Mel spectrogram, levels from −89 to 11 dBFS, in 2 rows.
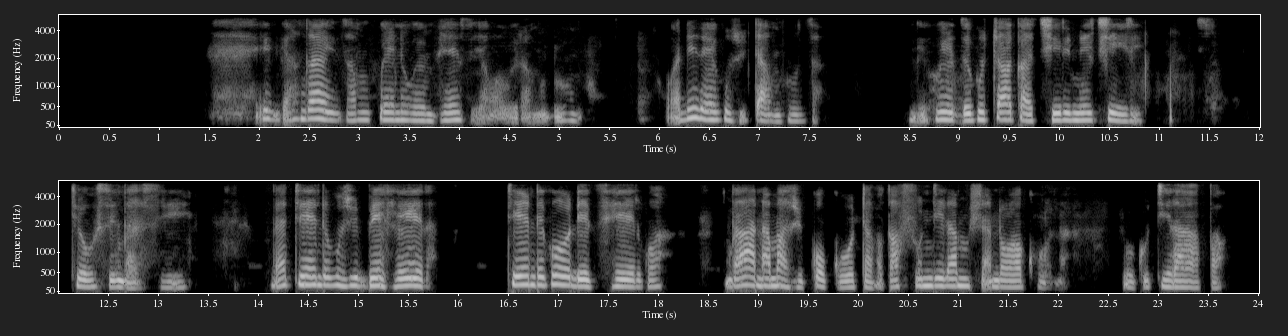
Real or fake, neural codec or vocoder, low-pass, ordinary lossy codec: fake; codec, 16 kHz, 2 kbps, FreqCodec, larger model; 5.4 kHz; AAC, 48 kbps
